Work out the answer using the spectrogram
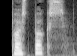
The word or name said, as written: postboks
